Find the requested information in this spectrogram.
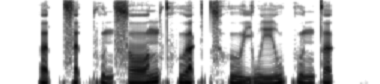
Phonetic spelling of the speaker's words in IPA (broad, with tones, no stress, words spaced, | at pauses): ɐ˨t̚sɐ˨˥t̚kʷɐ˨˩n sɔː˨˥nkʷʰaː˨k̚t͡sʰuː˨˩j wiː˨˥wkʷɐ˨nt̪ɐ˧k̚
